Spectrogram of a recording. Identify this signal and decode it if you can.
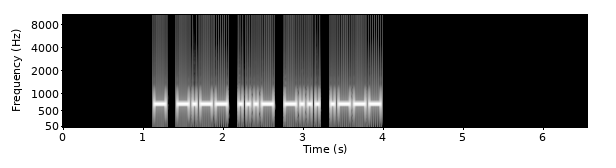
Morse code, heard as a keyed tone, about 25 wpm, 700 Hz. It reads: TYVBJ
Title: Code Groups - 5 Letters - 25wpm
